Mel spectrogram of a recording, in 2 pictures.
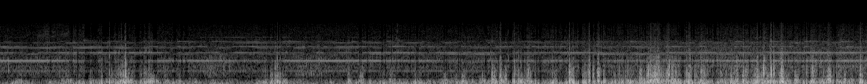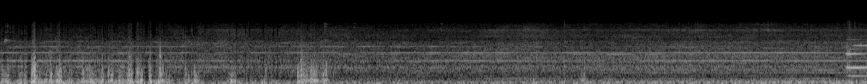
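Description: VIA Rail P42 diesel locomotive and its train approaching, a low rumble that grows louder, over several steady high tones.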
